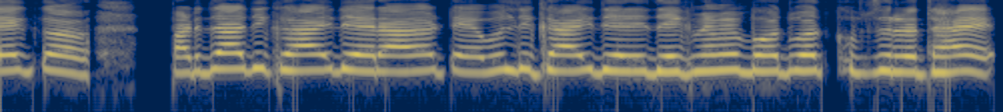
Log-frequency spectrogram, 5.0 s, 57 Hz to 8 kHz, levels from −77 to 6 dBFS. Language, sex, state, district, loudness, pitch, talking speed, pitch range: Hindi, female, Andhra Pradesh, Anantapur, -14 LUFS, 350 Hz, 190 wpm, 340-360 Hz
